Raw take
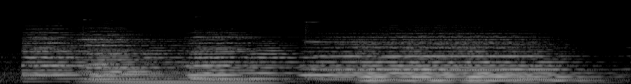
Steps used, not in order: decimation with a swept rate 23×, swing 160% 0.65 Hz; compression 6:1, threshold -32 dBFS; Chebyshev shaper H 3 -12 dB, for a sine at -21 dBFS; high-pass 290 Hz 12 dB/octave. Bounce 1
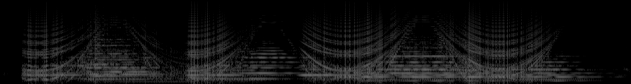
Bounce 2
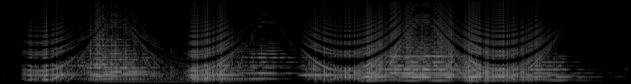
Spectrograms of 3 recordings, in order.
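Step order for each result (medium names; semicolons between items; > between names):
decimation with a swept rate > high-pass > compression > Chebyshev shaper; decimation with a swept rate > Chebyshev shaper > high-pass > compression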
